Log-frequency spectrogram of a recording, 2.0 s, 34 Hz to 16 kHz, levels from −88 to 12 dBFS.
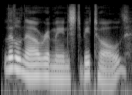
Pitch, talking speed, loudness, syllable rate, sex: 130 Hz, 180 wpm, -16 LUFS, 4.4 syllables/s, male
